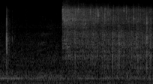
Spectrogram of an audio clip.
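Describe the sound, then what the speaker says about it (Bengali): Chopped garlic and green chillies hit hot oil with a sudden loud sizzle after a second of near-quiet, then keep frying steadily and close up with faint stirring. "দেখো কুচিয়ে নিয়েছি রসুন ও কাঁচা লঙ্কা, এইগুলোকে এবার আমি তেলের মধ্যে দিয়ে দেবো"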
